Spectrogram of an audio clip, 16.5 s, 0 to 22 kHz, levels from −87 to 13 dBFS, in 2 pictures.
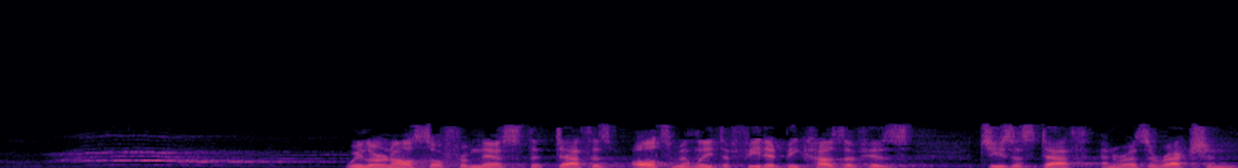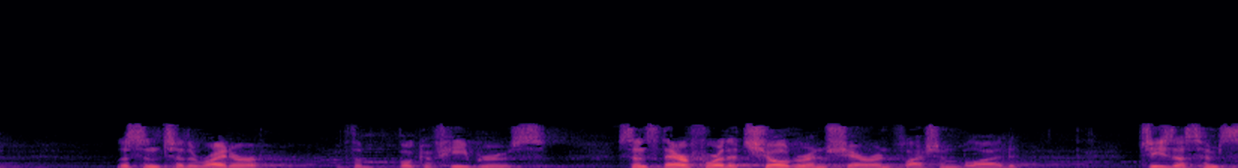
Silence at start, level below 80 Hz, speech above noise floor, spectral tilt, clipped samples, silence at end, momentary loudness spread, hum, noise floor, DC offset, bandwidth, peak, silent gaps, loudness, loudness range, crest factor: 0.4 s; -84 dBFS; 35 dB; -6.5 dB/octave; under 0.1%; 0 s; 18 LU; none; -68 dBFS; under 0.1%; 6 kHz; -12 dBFS; none; -33 LUFS; 4 LU; 24 dB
